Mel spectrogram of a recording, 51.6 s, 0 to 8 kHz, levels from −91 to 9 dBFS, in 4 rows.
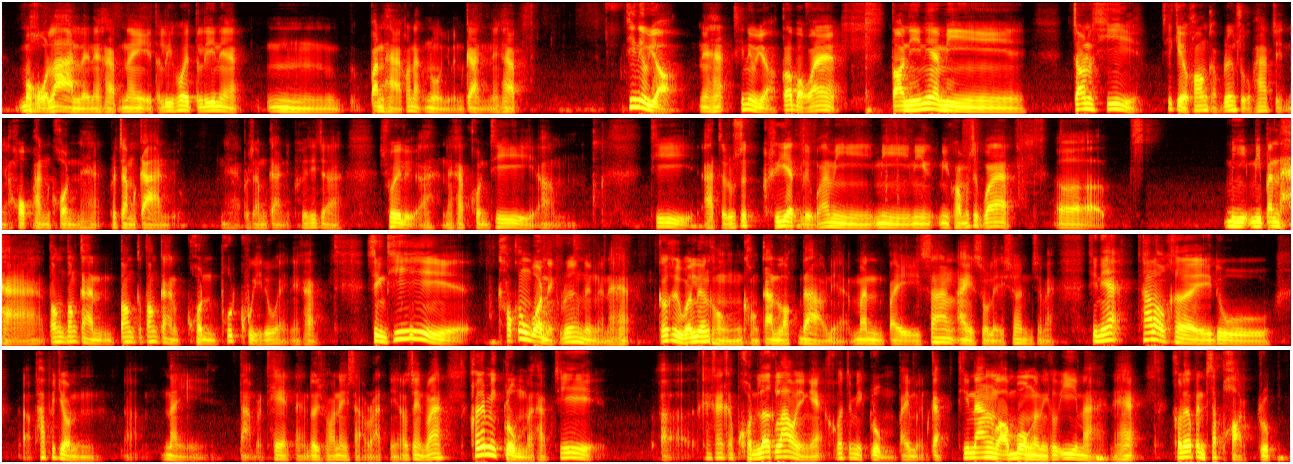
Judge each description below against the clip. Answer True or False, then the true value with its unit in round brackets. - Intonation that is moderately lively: False (6.1 semitones)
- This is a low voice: True (105 Hz)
